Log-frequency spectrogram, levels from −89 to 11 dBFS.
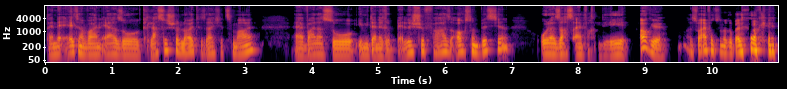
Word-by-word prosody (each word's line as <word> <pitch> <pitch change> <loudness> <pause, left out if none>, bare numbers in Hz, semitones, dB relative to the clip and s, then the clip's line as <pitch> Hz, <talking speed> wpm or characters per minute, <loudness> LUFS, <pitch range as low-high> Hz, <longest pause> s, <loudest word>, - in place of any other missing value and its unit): deine 100 +2 -2
Eltern 115 -4 0
waren 95 0 +1
eher 100 0 -2
so 90 -1 0
klassische 125 - -1
Leute, - - 0
sage 105 - -3
ich 110 - -12
jetzt 105 - -8
mal. 120 +9 -1 0.5
Äh, - - -3
war 95 +3 -2
das 95 -1 +1
so 90 0 +2
irgendwie 90 +2 -5
deine 85 0 -1
rebellische 120 - -1
Phase 125 -1 -5
auch 125 - +2
so 125 - +1
'n 115 - +2
bisschen? 120 - -1 0.4
Oder 100 0 +3
sagst 100 0 +3
du - - -3
einfach: 95 -1 -4
„Ne“ 90 +2 -2
okay, - - +4 0.4
es 115 - -4
war - - +4
einfach 140 -1 +2
so 130 -2 -6
'ne 110 -2 -1
rebelli 120 +3 +4
okay. 140 -4 +5
100 Hz, 195 wpm, -23 LUFS, 95-125 Hz, 0.5 s, okay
